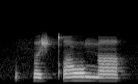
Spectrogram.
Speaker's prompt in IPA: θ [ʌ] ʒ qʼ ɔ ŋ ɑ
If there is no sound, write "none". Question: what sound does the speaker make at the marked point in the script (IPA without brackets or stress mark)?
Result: ʌ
